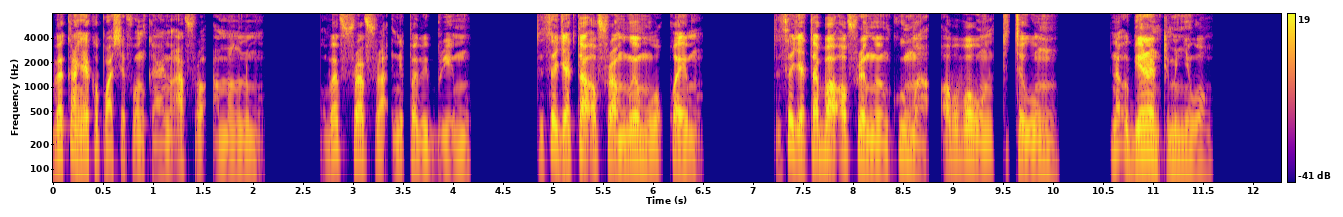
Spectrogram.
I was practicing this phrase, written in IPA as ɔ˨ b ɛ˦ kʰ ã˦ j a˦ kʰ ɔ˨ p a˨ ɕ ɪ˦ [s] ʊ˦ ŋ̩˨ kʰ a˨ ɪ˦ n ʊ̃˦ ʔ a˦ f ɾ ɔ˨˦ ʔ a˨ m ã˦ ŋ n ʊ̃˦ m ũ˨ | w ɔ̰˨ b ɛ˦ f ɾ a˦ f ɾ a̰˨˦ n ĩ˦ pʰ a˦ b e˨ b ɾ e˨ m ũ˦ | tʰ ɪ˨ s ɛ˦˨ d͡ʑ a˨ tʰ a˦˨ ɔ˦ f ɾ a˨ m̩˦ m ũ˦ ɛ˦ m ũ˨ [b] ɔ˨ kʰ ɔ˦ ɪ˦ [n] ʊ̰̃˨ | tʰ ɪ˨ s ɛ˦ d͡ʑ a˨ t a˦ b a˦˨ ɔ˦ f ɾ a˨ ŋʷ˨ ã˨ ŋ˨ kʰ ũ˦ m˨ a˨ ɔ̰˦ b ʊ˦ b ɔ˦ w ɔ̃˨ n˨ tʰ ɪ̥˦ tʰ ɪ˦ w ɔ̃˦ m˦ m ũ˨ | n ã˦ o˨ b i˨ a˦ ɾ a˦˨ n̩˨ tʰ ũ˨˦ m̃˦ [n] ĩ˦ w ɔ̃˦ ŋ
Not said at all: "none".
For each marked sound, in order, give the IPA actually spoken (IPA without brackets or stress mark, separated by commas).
f, w, m, ɲ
